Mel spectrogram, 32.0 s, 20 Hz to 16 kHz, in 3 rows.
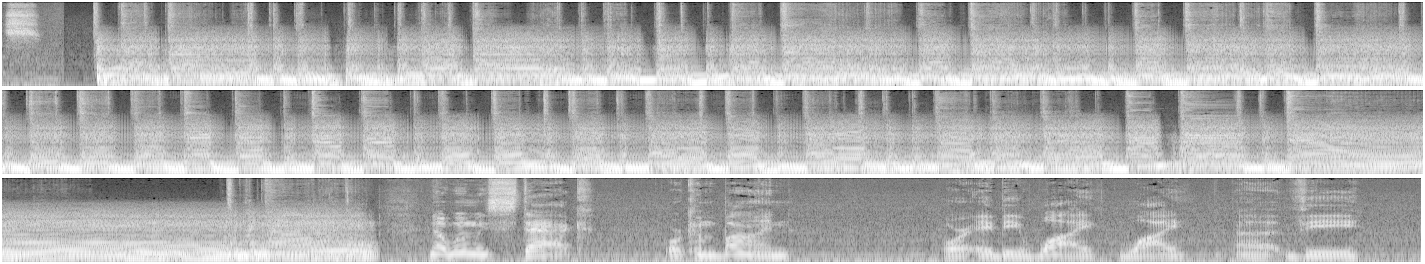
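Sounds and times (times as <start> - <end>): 
heavily distorted electric guitar through amp-modeler plugin playing palm-muted rhythms: 0.0 - 24.4
speech: 24.7 - 27.3, 28.4 - 31.6.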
